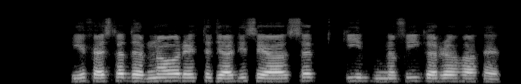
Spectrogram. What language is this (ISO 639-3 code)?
urd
